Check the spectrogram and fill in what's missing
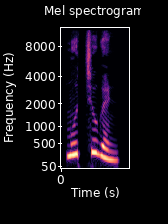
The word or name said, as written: ಮುಚ್ಚುಗೊನೆ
